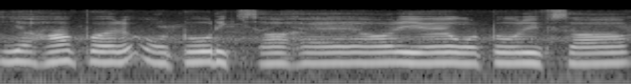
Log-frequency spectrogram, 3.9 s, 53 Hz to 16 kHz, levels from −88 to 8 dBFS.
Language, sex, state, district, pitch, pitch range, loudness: Hindi, female, Uttar Pradesh, Gorakhpur, 230 Hz, 225-240 Hz, -20 LUFS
